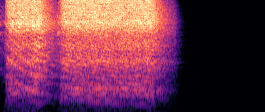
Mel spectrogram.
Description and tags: pneumatic drill, with flanger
